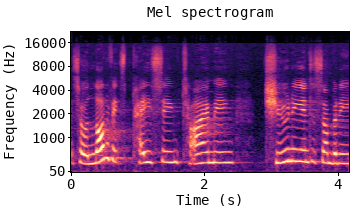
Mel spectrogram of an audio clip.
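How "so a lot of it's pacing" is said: ordinary talk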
